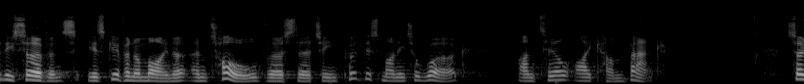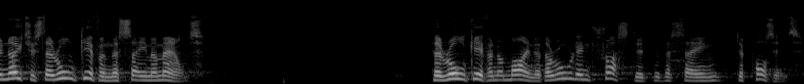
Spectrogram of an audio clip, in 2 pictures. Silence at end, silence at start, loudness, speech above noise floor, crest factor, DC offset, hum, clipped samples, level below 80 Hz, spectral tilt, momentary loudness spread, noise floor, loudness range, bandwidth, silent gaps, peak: 0.05 s; 0 s; -36 LUFS; 46 dB; 20 dB; under 0.1%; none; under 0.1%; -86 dBFS; -4 dB/octave; 14 LU; -81 dBFS; 7 LU; 11.5 kHz; none; -16 dBFS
